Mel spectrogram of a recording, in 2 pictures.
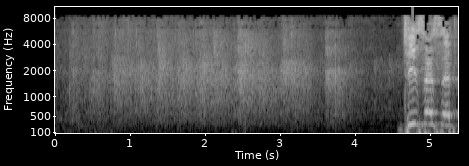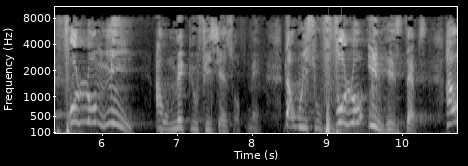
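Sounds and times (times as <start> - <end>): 
audience clapping: 0.0 - 5.1
speech: 4.6 - 10.7.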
